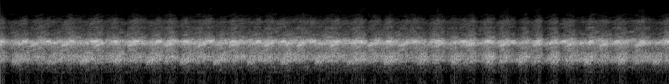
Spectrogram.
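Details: Midsummer night frog chorus in Hongcheon, Gangwon Province, South Korea: countless frogs calling at once, forming a continuous raspy, pulsing drone that never pauses.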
